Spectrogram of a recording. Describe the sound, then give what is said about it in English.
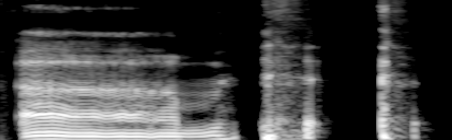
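A sick person gives a drawn-out, strained vocal groan, then two short, sharp coughs, with a brief pause between them and no talking. “sorry for all the coughing in the delays.”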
